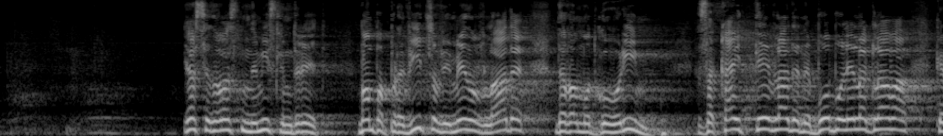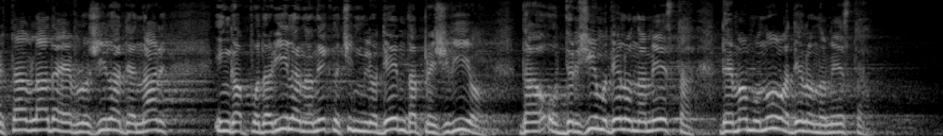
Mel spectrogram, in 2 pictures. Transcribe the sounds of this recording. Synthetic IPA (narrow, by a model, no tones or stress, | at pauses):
jasɛnaʋasnɛmiːslimd̪ɾet̪mampapɾaʋiːt̪sɔʋimeːnuʋlaːd̪ɛd̪aʋamɔd̪ɡɔʋɔɾimzakajt̪eʋlaːd̪ɛnɛbobɔleːlaɡlaːʋakɛɾt̪aːʋlaːd̪ajɛʋlɔʒiːlad̪ɛnaɾ | iŋɡapɔd̪aɾiːlananeknat͡ʃinlʲjud̪emd̪apɾɛʒiʋiːjɔd̪aɔb̚d̪əɾʒimɔd̪eːlɔwnameːst̪ad̪aimaːmɔnoːʋad̪eːlɔwnameːst̪a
